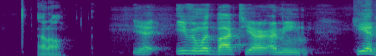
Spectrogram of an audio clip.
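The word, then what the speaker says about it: Bakhtiari: they have um I always say this guy's name wrong uh David bucktier bhaktiari yeah I hope I said it right that's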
